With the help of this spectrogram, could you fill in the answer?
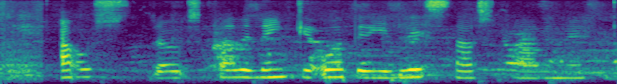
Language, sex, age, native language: Icelandic, female, 11, Icelandic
